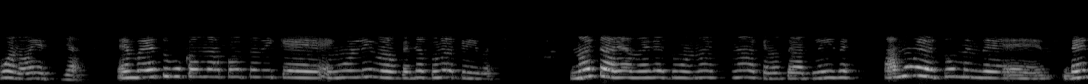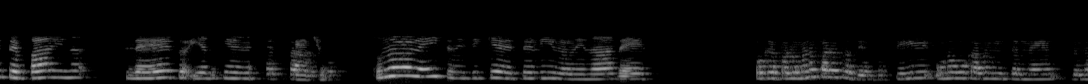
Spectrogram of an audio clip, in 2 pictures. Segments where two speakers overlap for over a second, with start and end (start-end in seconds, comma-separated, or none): none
